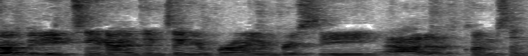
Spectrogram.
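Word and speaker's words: Bresee: at 18 Argentina Brian versie out of Clemson is that correct pronunciation I'm pretty sure it's Brian bercy yeah um if it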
